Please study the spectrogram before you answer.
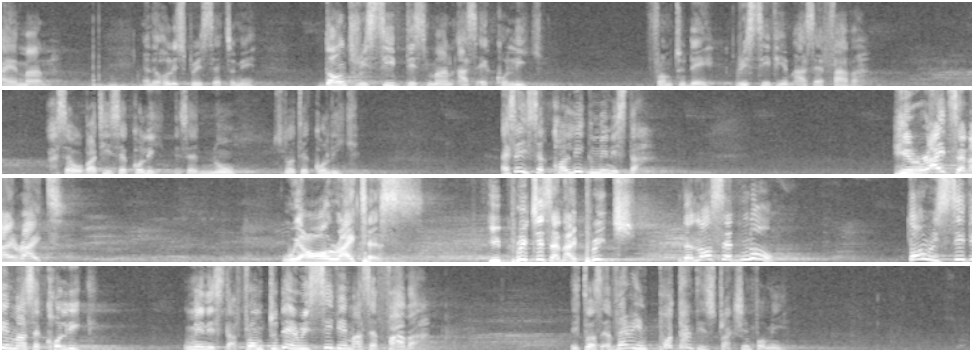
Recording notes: Preached at the Healing Jesus Pastor's Conference, Nyeri-Kenya, on the 2nd and 3rd December, 2022.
